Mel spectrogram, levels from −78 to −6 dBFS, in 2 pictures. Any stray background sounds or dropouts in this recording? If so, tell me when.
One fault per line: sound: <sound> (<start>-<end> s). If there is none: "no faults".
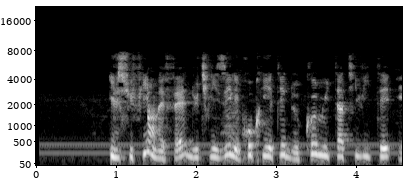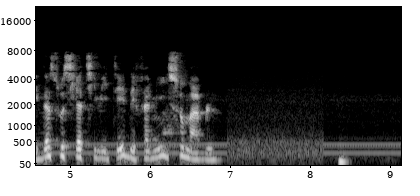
no faults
